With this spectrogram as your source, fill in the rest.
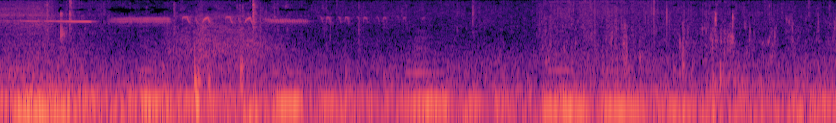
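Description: A fire crackles and roars softly.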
